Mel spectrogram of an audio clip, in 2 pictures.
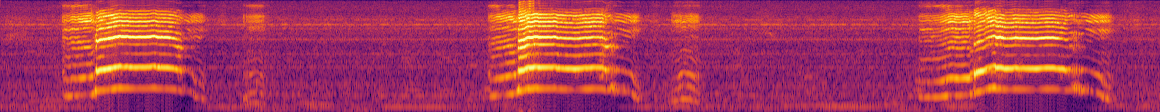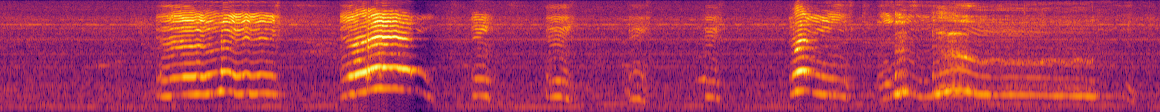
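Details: A male French Bulldog gives loud, wavering yowls that rise and fall, sounding almost like 'mom'.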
